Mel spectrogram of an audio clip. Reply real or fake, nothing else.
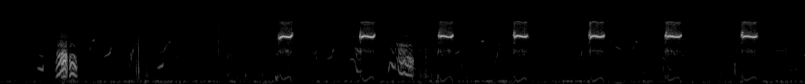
real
